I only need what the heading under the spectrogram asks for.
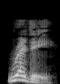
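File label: "ready", British English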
